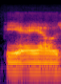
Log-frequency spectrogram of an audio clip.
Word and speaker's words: DAOs: For anybody that doesn't really know that, their DAOs are pronounced DAOs.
